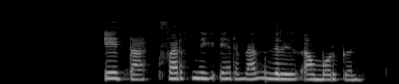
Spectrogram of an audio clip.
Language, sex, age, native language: Icelandic, female, 12, Icelandic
